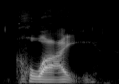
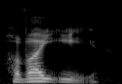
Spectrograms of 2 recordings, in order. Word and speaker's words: Hawaii: And Butters' father says something to the effect of, you know, only Haoles pronounce it Hawaii. And he pronounces it Hawaii, right? So he really enunciates the W in the V sound,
